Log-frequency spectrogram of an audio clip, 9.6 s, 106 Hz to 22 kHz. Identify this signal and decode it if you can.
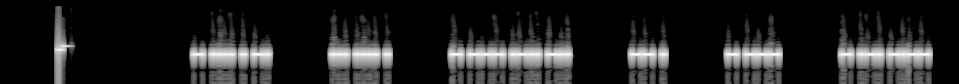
Morse code, heard as a keyed tone, about 37 wpm, 700 Hz. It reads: THEN SHE TOLD ME TO TRY
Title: 3x Word-Spacing - Sentences from Top 400 Words - 40wpm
